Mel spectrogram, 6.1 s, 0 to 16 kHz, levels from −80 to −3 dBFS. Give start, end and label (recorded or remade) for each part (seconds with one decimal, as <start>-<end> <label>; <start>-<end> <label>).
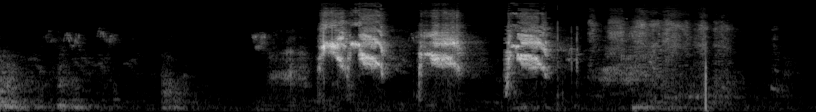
0.0-1.6 recorded; 1.6-2.7 remade; 2.7-3.1 recorded; 3.1-3.7 remade; 3.7-6.1 recorded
